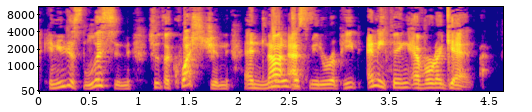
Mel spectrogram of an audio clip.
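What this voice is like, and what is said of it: Yelling angrily. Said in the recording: “sorry for yelling”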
